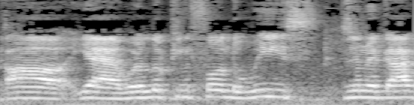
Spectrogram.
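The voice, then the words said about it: Imitating thick New York accent. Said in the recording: “a lady with a very thick New York accent.”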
